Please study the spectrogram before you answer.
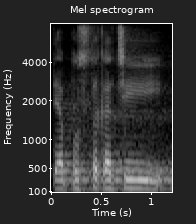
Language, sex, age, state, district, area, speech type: Marathi, male, 45-60, Maharashtra, Ahmednagar, urban, spontaneous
